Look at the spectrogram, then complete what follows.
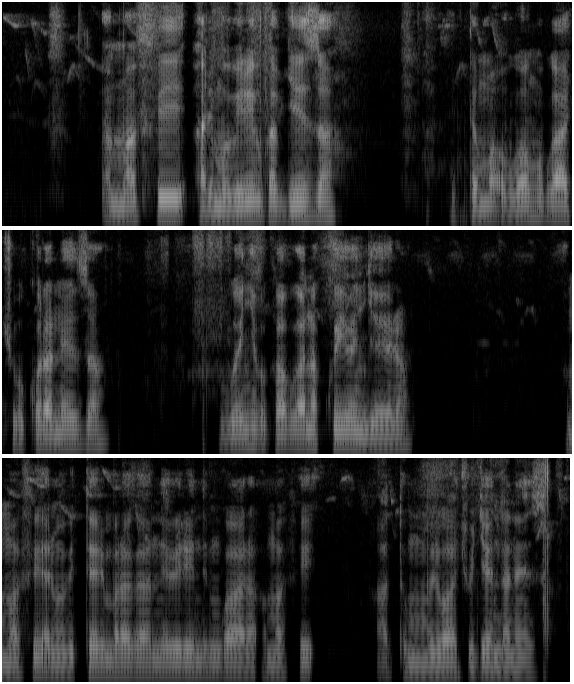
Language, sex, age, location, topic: Kinyarwanda, male, 36-49, Musanze, agriculture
